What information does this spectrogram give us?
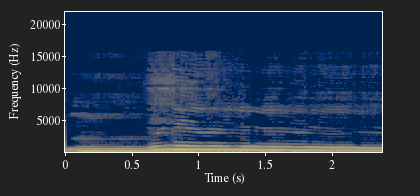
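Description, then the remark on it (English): A single wolf howl, loud, holding a steady tone that rises sharply partway through and then slowly sinks, sustained for a couple of seconds with no talking. “In this portion of the show, we like to bring awareness to our Minnesota wolf population.”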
